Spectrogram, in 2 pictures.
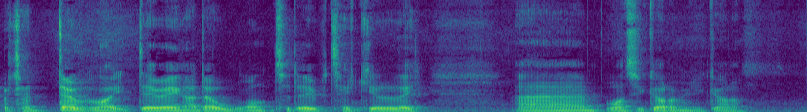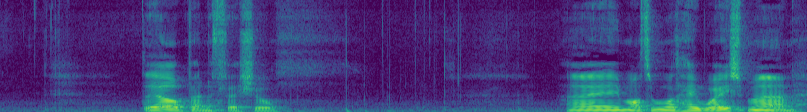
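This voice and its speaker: Low-voiced man, nasal with a cold. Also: a bit bright. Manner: informal, muttering asides to himself. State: has a head cold. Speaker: livestream host. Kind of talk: casual livestream chat, greeting viewers while looking over fish tank.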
